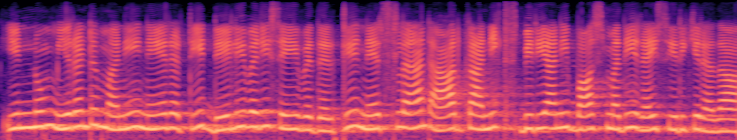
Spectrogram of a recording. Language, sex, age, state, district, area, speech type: Tamil, female, 18-30, Tamil Nadu, Cuddalore, rural, read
